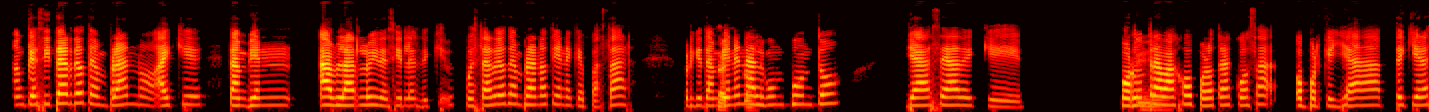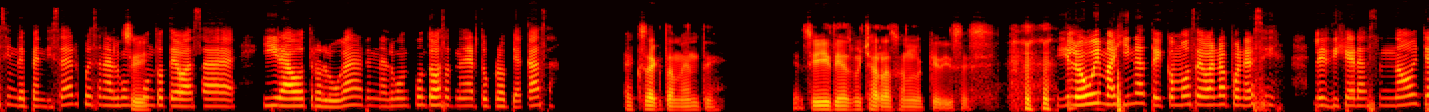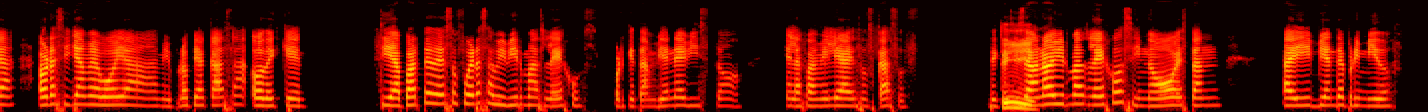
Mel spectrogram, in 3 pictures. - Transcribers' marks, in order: chuckle
- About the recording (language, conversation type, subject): Spanish, unstructured, ¿Cómo reaccionas si un familiar no respeta tus decisiones?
